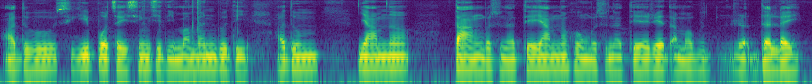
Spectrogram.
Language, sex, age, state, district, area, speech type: Manipuri, male, 18-30, Manipur, Kakching, rural, spontaneous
